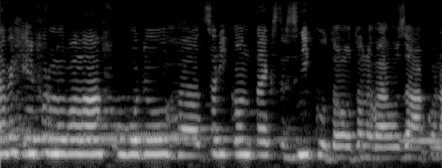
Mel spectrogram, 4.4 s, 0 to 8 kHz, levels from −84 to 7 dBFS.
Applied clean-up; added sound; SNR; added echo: classical method WPE with log-MMSE.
